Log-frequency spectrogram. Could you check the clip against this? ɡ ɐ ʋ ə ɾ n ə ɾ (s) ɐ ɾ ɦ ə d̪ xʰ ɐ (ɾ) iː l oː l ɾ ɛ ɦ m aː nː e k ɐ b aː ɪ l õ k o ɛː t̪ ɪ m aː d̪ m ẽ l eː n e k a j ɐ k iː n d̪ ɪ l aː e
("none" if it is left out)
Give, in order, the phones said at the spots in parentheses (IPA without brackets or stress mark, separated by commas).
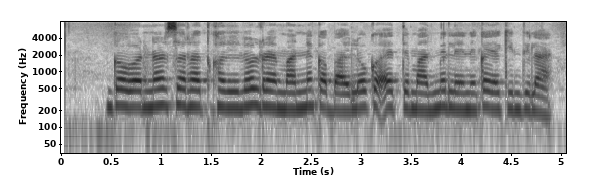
s, l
